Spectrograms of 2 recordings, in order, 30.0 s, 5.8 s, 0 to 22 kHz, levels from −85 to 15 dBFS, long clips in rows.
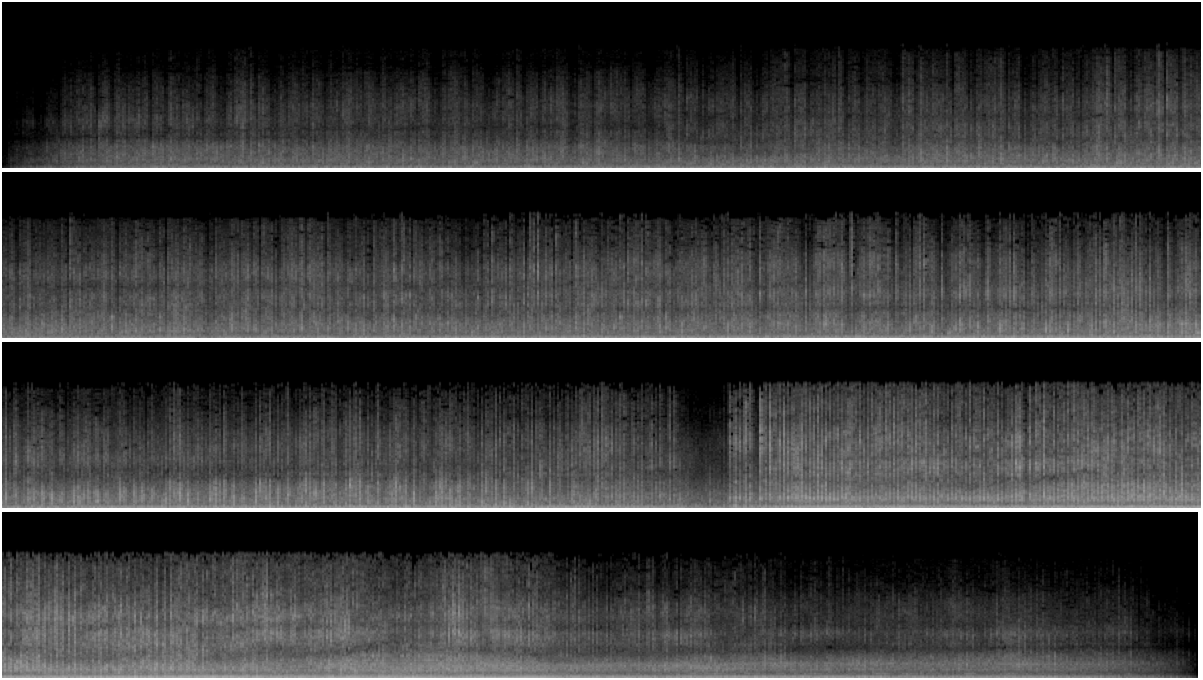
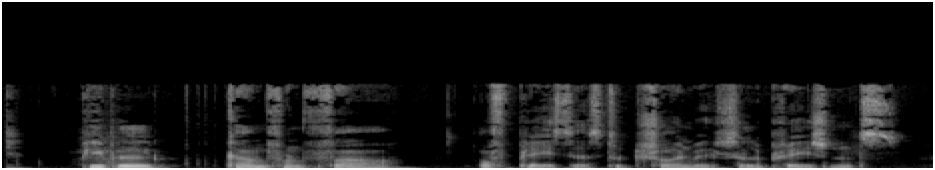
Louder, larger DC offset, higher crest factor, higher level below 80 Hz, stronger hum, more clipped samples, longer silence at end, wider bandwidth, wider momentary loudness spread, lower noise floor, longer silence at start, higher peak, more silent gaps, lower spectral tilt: about the same, -26 LUFS vs -25 LUFS; neither; about the same, 22 dB vs 20 dB; first, -42 dBFS vs -48 dBFS; neither; neither; second, 0.1 s vs 0.25 s; first, 17 kHz vs 11.5 kHz; first, 15 LU vs 12 LU; about the same, -47 dBFS vs -49 dBFS; first, 0.25 s vs 0.05 s; about the same, -4 dBFS vs -6 dBFS; neither; about the same, -4 dB/octave vs -4 dB/octave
